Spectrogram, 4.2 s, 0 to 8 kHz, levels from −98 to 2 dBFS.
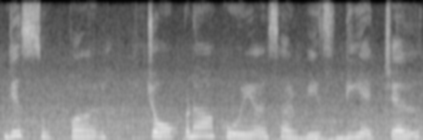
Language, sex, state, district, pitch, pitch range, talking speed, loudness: Punjabi, female, Punjab, Kapurthala, 230 Hz, 210-250 Hz, 100 wpm, -16 LUFS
